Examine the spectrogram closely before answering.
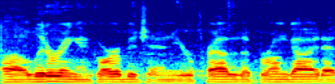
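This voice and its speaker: A voice with an American accent comes through over music in the background. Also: man. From US Northeast, New Jersey. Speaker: vlogger interviewer. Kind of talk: casual interview. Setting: outdoors at night.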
